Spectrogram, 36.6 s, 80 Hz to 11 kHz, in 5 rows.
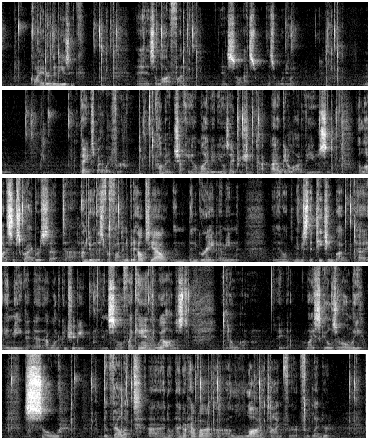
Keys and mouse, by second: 0.3-2.0 middle drag, 0.9 e, 1.2 g, 2.4 g, 3.6 e, 3.9 g, 6.5 e, 6.7 g, 10.1 e, 10.4 g, 12.2 e, 16.2 middle click, 16.8 e, 17.2 g, 21.5-23.2 drag, 21.7 g, 25.6-27.0 drag, 26.4 g, 29.5 middle click, 30.0 middle click, 31.7 e, 32.0 g, 33.4 e, 33.6 g, 34.4 e.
